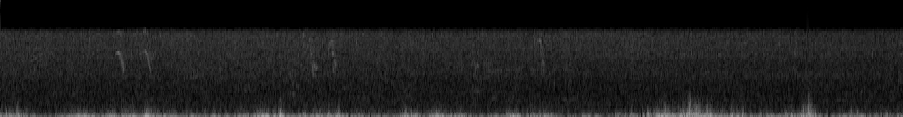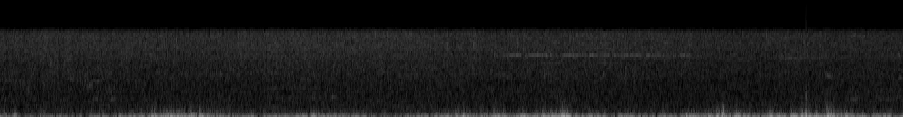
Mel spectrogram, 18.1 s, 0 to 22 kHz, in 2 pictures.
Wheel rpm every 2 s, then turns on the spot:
0, 0, 0, 0, 0, 0, 0, 0, 0.
none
